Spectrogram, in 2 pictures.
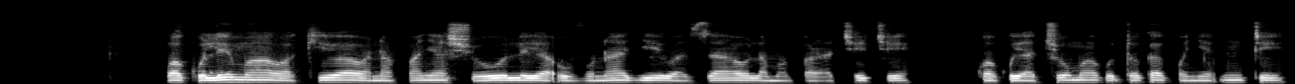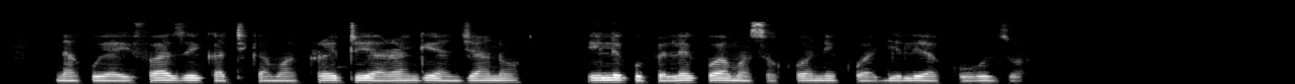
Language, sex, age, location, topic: Swahili, male, 25-35, Dar es Salaam, agriculture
